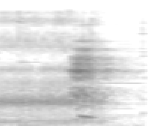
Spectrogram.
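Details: Sleeping dog named as a snoring dog gives a low rattling snore ending in a brief nasal snort; it often startles itself awake with its own snoring.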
